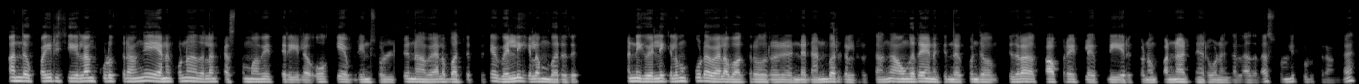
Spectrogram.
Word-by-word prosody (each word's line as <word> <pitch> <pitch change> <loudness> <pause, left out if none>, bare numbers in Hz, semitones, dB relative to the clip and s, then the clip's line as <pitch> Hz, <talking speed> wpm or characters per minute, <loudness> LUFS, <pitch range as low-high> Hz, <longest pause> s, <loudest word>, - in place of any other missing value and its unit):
அந்த 165 -1 +5 0.2
பயிற்சியெல்லாம் 150 -1 +2
குடுக்குறாங்க, 145 +2 0 0.2
எனக்கு 140 0 +1
ஒண்ணும் 150 -2 +2
அதெல்லாம் 135 0 0
கஷ்டமாவே 125 +2 -1
தெரியல. 110 -1 -2 0.2
"ஓகே" 125 +1 -5
அப்படீன்னு 115 +2 -3
சொல்ட்டு 110 +3 -2
நான் 115 -1 +1
வேலை 120 +1 0
பாத்துட்டுருக்கேன், 115 +4 -3
வெள்ளிக்கிழம 135 -3 +3
வருது. 105 0 -4 0.5
அன்னைக்கு 145 -2 +5
வெள்ளிக்கிழம, 140 +2 +2
கூட 155 -1 +2
வேலை 125 -1 +4
பாக்குற 115 +1 -1
ஒரு 110 0 -3 0.2
2 110 +1 0
நண்பர்கள் 115 -1 0
இருக்காங்க. 110 +3 -4
அவங்க 125 0 +4
தான் 135 - +6
எனக்கு 115 -1 -1
இந்த 115 -1 +1
கொஞ்சம் 115 -2 0 0.2
இதெல்லாம், 125 +1 +2
"கார்ப்பரேட்ல 120 -2 0
எப்படி 110 - -5
இருக்கணும்? 110 0 -6
பன்னாட்டு 115 +1 +2
நிறுவனங்கள்" 105 -1 -6
அதெல்லாம் 125 +7 -8
சொல்லிக் 120 +3 -6
குடுக்குறாங்க. 105 0 -19
120 Hz, 170 wpm, -21 LUFS, 110-135 Hz, 0.5 s, தான்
